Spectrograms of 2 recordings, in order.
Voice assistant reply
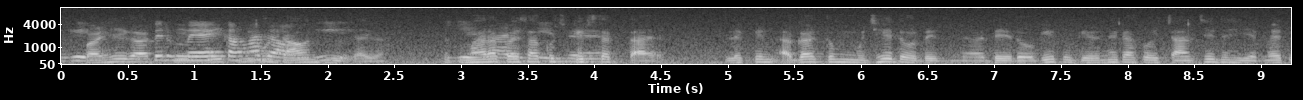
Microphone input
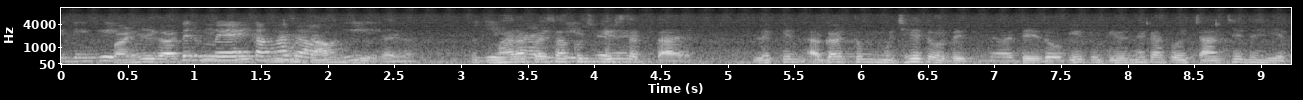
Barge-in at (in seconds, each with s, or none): none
